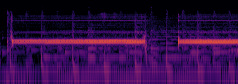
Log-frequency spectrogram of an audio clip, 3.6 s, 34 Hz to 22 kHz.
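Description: A loud, piercing mobile phone emergency alert tone blares steadily, cuts out briefly, then resumes, with a pulsing rhythmic beat underneath. It is a drill alert sent to over 6,400 phones in Guadalajara for a simulated radioactive leak at the Trillo nuclear plant. No one speaks.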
